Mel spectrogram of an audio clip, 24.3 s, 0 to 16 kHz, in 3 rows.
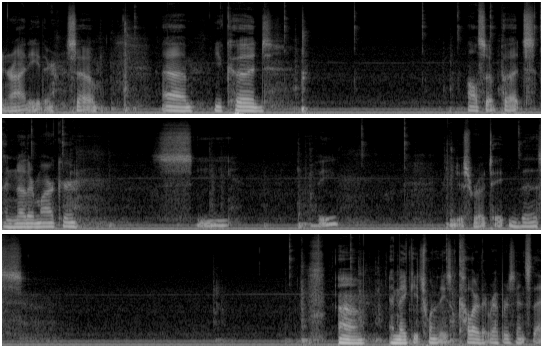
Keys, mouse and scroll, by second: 1.3 ctrl+z, 2.0 alt+click, 5.3 click, 6.9 alt+click, 7.9 click, 8.5 alt+click, 11.2 ctrl+c, 12.6 ctrl+v, 13.5 click, 14.8 e, 15.8 click, 20.9 alt+click, 21.7-22.2 scroll up 2, 22.1 alt+middle click, 22.5 alt+click.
